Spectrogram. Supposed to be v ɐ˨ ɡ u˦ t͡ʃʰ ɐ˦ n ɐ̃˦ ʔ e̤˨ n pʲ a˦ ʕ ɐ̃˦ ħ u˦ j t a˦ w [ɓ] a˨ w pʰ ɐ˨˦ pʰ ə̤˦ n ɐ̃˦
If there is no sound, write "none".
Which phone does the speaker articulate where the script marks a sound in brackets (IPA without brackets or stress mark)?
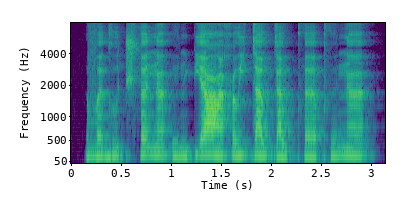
ɡ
